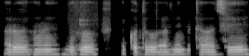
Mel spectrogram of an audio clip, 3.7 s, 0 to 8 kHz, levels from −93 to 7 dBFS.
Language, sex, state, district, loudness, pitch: Bengali, male, West Bengal, Purulia, -29 LUFS, 120 Hz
